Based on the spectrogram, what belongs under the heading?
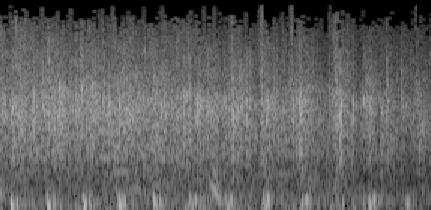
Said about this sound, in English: Clap for him for developing those aspects.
